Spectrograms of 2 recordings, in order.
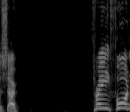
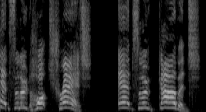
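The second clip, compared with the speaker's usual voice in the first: higher, louder, slow emphatic rant; slow ranting shout; 6 semitones higher, 4 dB louder, slower than usual. Real, not acted. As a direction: drag out each word in disgust. Ranting about the opening concert.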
